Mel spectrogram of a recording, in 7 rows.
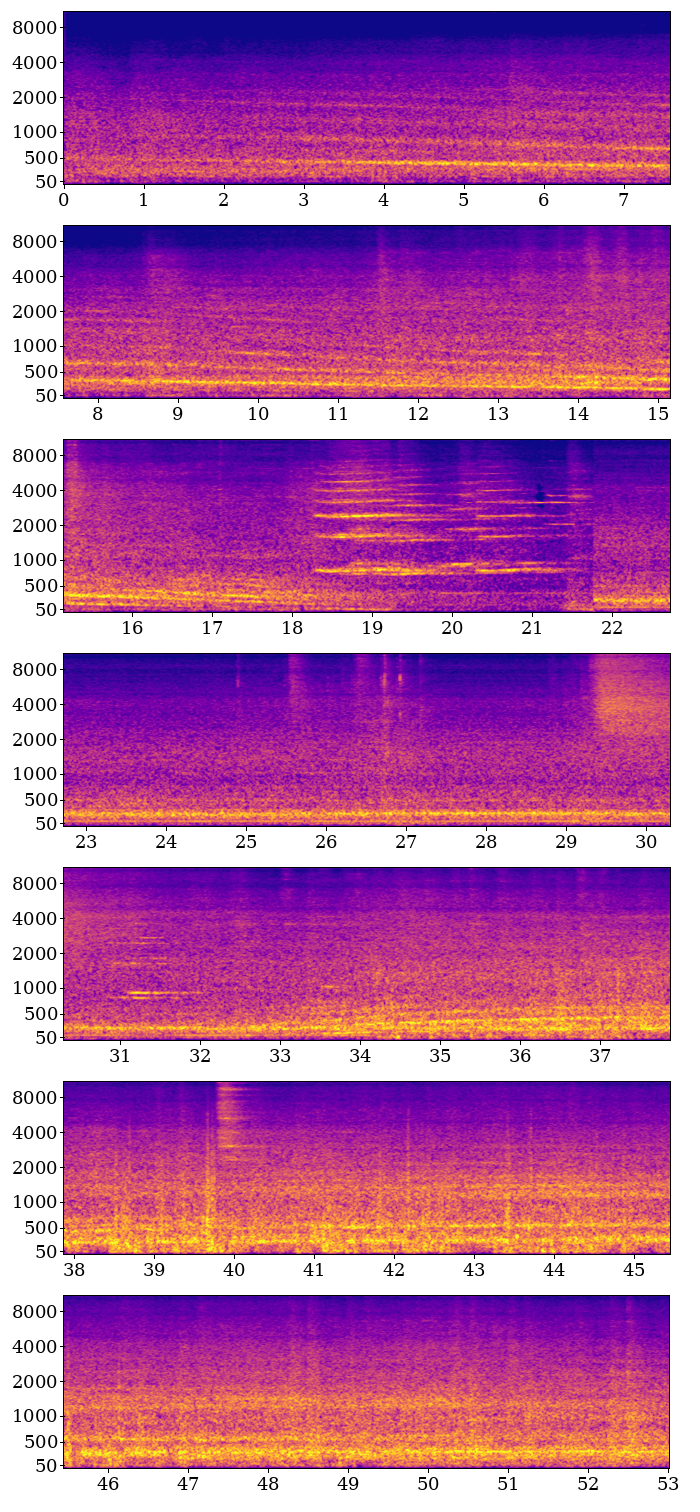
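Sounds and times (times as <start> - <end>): metro train steady hum: 0.0 - 53.0
air hiss of doors closing: 29.2 - 31.2, 39.7 - 40.4.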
